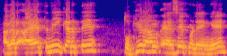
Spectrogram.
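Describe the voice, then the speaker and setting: A Quran recitation teacher giving a tajweed lesson, explaining each rule patiently step by step and breaking into slow, drawn-out chanted recitation of single words. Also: medium pitch, dull audio.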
